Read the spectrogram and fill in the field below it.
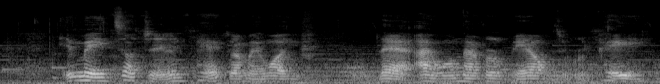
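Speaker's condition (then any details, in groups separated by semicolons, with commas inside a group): Cerebral palsy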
